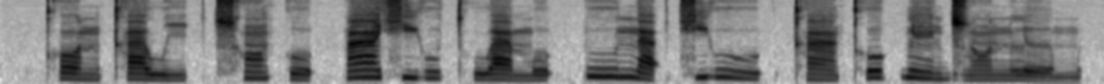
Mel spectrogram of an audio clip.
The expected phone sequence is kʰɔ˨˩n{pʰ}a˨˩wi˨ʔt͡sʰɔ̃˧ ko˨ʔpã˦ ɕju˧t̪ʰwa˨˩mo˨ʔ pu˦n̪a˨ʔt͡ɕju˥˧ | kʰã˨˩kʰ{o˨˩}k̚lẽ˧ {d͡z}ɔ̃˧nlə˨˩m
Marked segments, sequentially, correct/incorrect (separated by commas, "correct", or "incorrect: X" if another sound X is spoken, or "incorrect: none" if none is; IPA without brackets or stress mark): incorrect: kʰ, incorrect: o˦, correct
